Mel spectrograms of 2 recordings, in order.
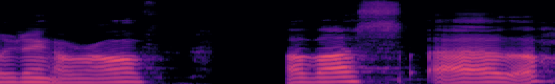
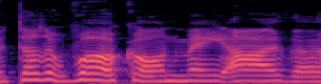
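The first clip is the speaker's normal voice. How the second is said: huffy, miffed, raised vampire voice; 3 semitones higher, 7 dB louder than usual. Voicing the vampire Orov answering that it doesn't work on him: huffy vampire voice. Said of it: "He gets all huffy".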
